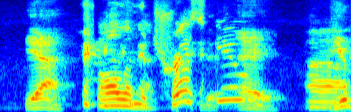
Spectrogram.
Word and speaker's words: Dimitrescu: Dimitrescu. Dimitrescu. You gotta pronounce all the letters. Yeah, All of it. Dimitrescu.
